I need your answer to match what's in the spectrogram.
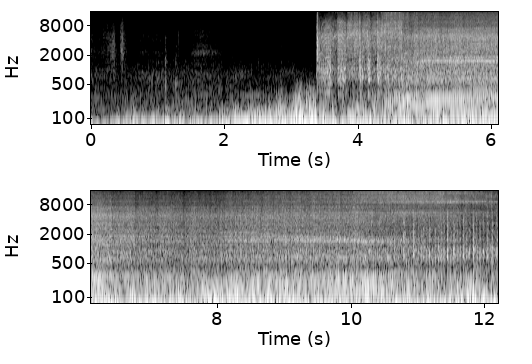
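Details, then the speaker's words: Two-door Mitsubishi Lancer CE right after fitting a replacement fuel rail and injectors: it cranks and catches, then idles lumpy and uneven with a wavering low beat and tends to die. Rough running after injector replacement. "Well, we made it worse."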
